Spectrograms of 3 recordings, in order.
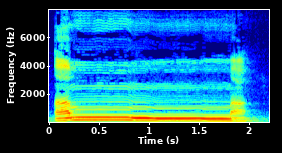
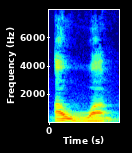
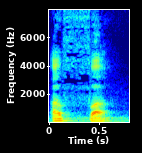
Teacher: এই চারটা হরফ আমরা ঠোঁট থেকে নিয়ে আসবো, অর্থাৎ মিম, বা, ওয়াও, ফা।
